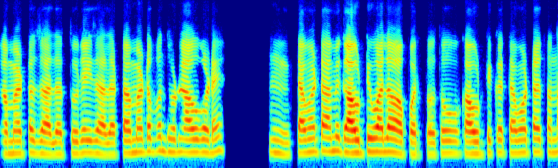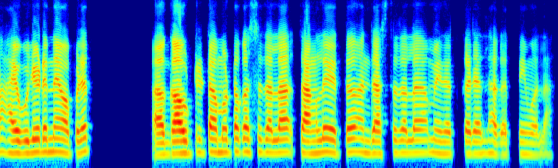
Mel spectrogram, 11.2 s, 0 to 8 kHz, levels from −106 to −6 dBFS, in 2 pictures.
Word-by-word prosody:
Tomato 175 Hz, +2 st, -1 dB
झालं, 165 Hz, -1 st, 0 dB
तुरी 180 Hz, +1 st, -4 dB
झालं, 160 Hz, -2 st, 0 dB
टोमॅटो 190 Hz, +3 st, 0 dB
पण 210 Hz, +1 st, -8 dB
थोडं 190 Hz, 0 st, -2 dB
अवघड 185 Hz, 0 st, +1 dB
आहे. 200 Hz, -, -5 dB, 0.5 s
हं. 175 Hz, -4 st, -9 dB
टोमॅटो 195 Hz, +4 st, +1 dB
आम्ही 210 Hz, +1 st, -1 dB
गावठीवाला 195 Hz, +2 st, +6 dB
वापरतो. 165 Hz, -2 st, 0 dB
तो 175 Hz, 0 st, -3 dB
गावठी 170 Hz, +1 st, +1 dB
का 185 Hz, -, -4 dB
टोमॅटो 185 Hz, +2 st, -1 dB
त्यांना 190 Hz, +1 st, -8 dB
हायब्रिड 180 Hz, +1 st, +2 dB
नाही 195 Hz, 0 st, +1 dB
वापरत. 180 Hz, +3 st, 0 dB, 0.6 s
अ, 160 Hz, -, +4 dB
गावठी 175 Hz, +2 st, +6 dB
टोमॅटो 190 Hz, 0 st, +1 dB
कसं 195 Hz, 0 st, -3 dB
त्याला 185 Hz, 0 st, +2 dB
चांगलं 175 Hz, +2 st, +3 dB
येतं 190 Hz, +1 st, +1 dB
आणि 190 Hz, -2 st, -5 dB
जास्त 175 Hz, +1 st, -1 dB
त्याला 180 Hz, 0 st, -3 dB
मेहनत 170 Hz, -2 st, -6 dB
करायला 170 Hz, +1 st, -3 dB
लागत 160 Hz, -, -6 dB
नाही 165 Hz, -, -9 dB
मला. 155 Hz, -1 st, -11 dB
180 Hz, 200 wpm, -25 LUFS, 175-190 Hz, 0.6 s, गावठीवाला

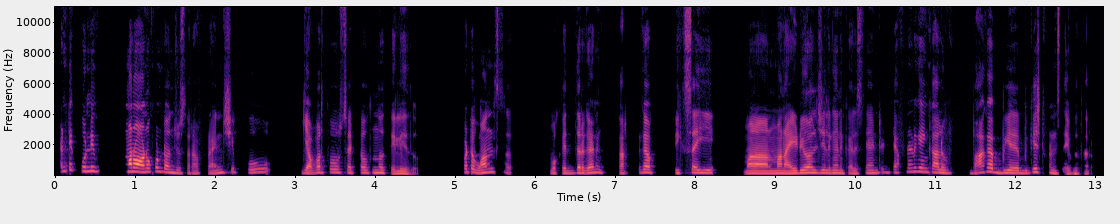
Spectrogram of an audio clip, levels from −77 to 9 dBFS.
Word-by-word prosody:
అంటే 280 Hz, -, -3 dB
కొన్ని 285 Hz, 0 st, +1 dB, 0.4 s
మనం 255 Hz, 0 st, +11 dB
అనుకుంటాం 235 Hz, -3 st, -1 dB
చూసారా 150 Hz, -2 st, -7 dB
ఫ్రెండ్‌షిప్పు 190 Hz, +6 st, -5 dB, 0.7 s
ఎవరితో 195 Hz, +6 st, -2 dB
సెట్ 180 Hz, -1 st, -4 dB
అవుతుందో 180 Hz, 0 st, -1 dB
తెలీదు. 130 Hz, -3 st, -1 dB, 0.6 s
బట్ -, -, 0 dB
వన్స్ 210 Hz, +4 st, +1 dB, 0.6 s
ఒక 155 Hz, -, -12 dB
ఇద్దరు 175 Hz, +4 st, +1 dB
గాని 190 Hz, +2 st, +1 dB, 0.3 s
కరెక్ట్‌గా 185 Hz, +6 st, 0 dB, 0.3 s
ఫిక్స్ 170 Hz, +2 st, -3 dB
అయ్యి. 175 Hz, -1 st, 0 dB, 0.4 s
మా 150 Hz, -, +6 dB, 0.3 s
మన 150 Hz, -1 st, +5 dB
ఐడియాలజీలు 175 Hz, 0 st, +2 dB
గాని 165 Hz, -1 st, 0 dB
కలిసియంటే 165 Hz, +5 st, -4 dB
డెఫినిట్‌గా 240 Hz, +7 st, -4 dB
ఇంకా 220 Hz, -3 st, 0 dB
ఆళ్ళు 185 Hz, -3 st, +1 dB, 0.4 s
బాగా 250 Hz, -, +4 dB
బి 175 Hz, -, +2 dB
ఆహ్, 160 Hz, -, +1 dB
బిగ్గెస్ట్ 210 Hz, +8 st, -2 dB
ఫ్రెండ్స్ 155 Hz, -7 st, -5 dB
అయిపోతారు. 120 Hz, 0 st, -7 dB
180 Hz, 145 wpm, -24 LUFS, 155-200 Hz, 0.7 s, మనం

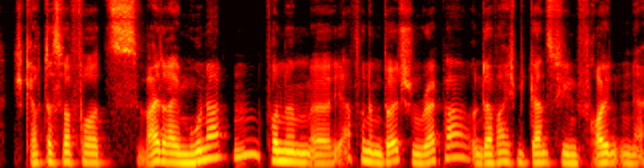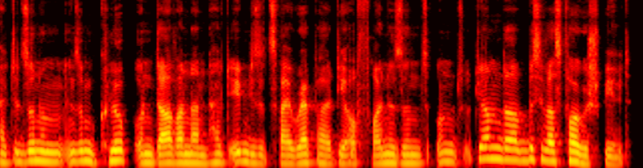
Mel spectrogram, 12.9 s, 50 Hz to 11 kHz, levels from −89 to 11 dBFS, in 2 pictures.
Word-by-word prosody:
Ich -, -, -5 dB
glaube, 125 Hz, +1 st, -2 dB
das 135 Hz, -1 st, +2 dB
war 140 Hz, -2 st, +2 dB
vor 130 Hz, -2 st, -1 dB
2, 130 Hz, +2 st, +4 dB
3 135 Hz, -3 st, +4 dB
Monaten 195 Hz, -, +1 dB
von 155 Hz, -2 st, +4 dB
'nem, 135 Hz, -3 st, +3 dB
äh, 120 Hz, 0 st, 0 dB
ja 125 Hz, -, -6 dB
von 155 Hz, -, -3 dB
'nem 130 Hz, -2 st, +2 dB
deutschen 135 Hz, -1 st, +1 dB
Rapper 185 Hz, +9 st, -1 dB
und 120 Hz, -, -5 dB
da 125 Hz, +1 st, +2 dB
war 140 Hz, -, 0 dB
ich 135 Hz, -, -4 dB
mit 130 Hz, -2 st, -7 dB
ganz 130 Hz, 0 st, +1 dB
vielen 125 Hz, -2 st, -1 dB
Freunden, 125 Hz, +1 st, 0 dB
er 120 Hz, -, -5 dB
hat 130 Hz, +2 st, -6 dB
in 140 Hz, -, -2 dB
so 145 Hz, +3 st, +1 dB
'nem 140 Hz, -2 st, +1 dB
in 140 Hz, -, -4 dB
so 150 Hz, -, -1 dB
'm 145 Hz, -4 st, 0 dB
Club 155 Hz, +2 st, 0 dB
und 125 Hz, -1 st, -2 dB
da 125 Hz, +1 st, +5 dB
waren 125 Hz, 0 st, +2 dB
dann 120 Hz, -1 st, -2 dB
halt 130 Hz, 0 st, -6 dB
eben 140 Hz, 0 st, -1 dB
diese 120 Hz, -3 st, -5 dB
2 115 Hz, -1 st, -2 dB
Rapper, 120 Hz, 0 st, -1 dB
die 120 Hz, -, -4 dB
auch 115 Hz, 0 st, -5 dB
Freunde 120 Hz, +2 st, -3 dB
sind 120 Hz, 0 st, -4 dB
und 140 Hz, +2 st, -8 dB
die 180 Hz, -, -1 dB
haben 180 Hz, -1 st, 0 dB
da 165 Hz, -1 st, +3 dB
'n 150 Hz, -1 st, -3 dB
bisschen 170 Hz, -1 st, -2 dB
was 145 Hz, 0 st, +3 dB
vorgespielt. 115 Hz, -8 st, -1 dB
130 Hz, 250 wpm, -23 LUFS, 125-150 Hz, -, da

